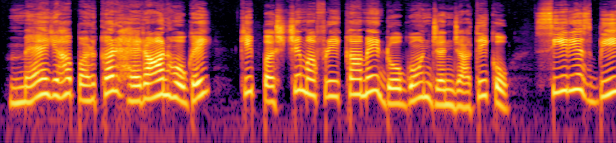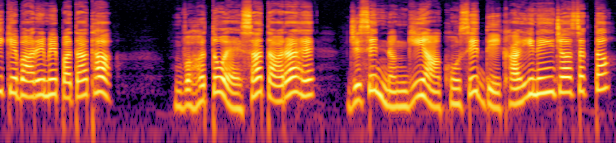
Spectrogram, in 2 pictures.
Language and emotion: Hindi, surprised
